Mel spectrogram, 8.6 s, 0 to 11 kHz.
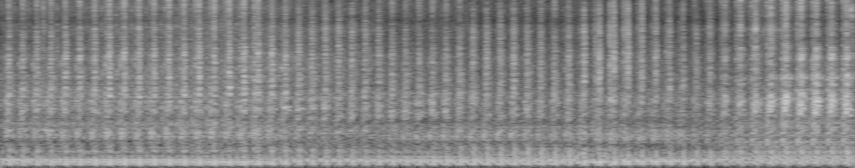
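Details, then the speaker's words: John Deere 830 Industrial two-cylinder diesel, first run in at least 20 years after water pump and fuel system bleeding: steady, even chug, both cylinders firing cleanly. Normal running. "This is the first time this is running in at least 20 years."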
